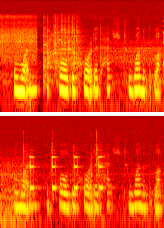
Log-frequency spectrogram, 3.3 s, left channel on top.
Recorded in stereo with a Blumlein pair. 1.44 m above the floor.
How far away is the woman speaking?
About 1.2 m.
